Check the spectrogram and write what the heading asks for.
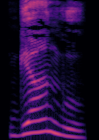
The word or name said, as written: ಕಾಯಾಂಗ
